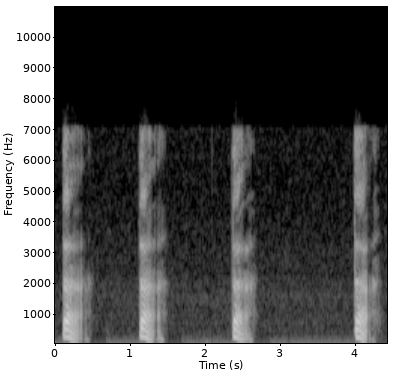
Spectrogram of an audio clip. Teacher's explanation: the way we pronounce Ta is by putting our front part of our tongue to the front upper front teeth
